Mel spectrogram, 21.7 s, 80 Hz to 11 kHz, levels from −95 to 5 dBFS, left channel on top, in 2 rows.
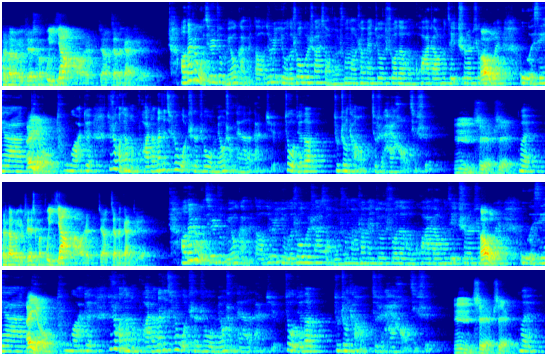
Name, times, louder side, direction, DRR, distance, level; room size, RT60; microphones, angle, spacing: voice 1, 0.0-2.9 9.6-9.9 11.3-11.8 19.9-21.0, right 3 dB, 40° right, 4 dB, 0.3 m, -32 dB
voice 2, 3.3-11.3 11.6-17.1 17.5-19.4 21.2-21.5, left 2 dB, 60° left, 3 dB, 0.4 m, -40 dB
3.2 x 3.0 x 2.6 m, 1.1 s
head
